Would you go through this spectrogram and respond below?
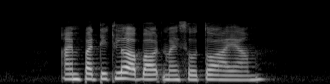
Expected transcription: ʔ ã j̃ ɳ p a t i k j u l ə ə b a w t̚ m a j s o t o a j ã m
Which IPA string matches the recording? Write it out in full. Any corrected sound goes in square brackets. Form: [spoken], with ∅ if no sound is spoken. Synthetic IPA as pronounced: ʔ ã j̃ [m] p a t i k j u l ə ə b a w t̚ m a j s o t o a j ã m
